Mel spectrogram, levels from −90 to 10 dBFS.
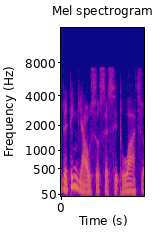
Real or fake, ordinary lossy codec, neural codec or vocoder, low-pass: fake; MP3, 48 kbps; codec, 16 kHz, 2 kbps, FreqCodec, larger model; 7.2 kHz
